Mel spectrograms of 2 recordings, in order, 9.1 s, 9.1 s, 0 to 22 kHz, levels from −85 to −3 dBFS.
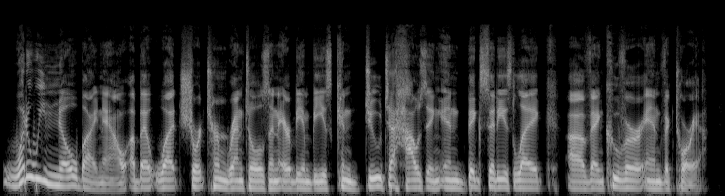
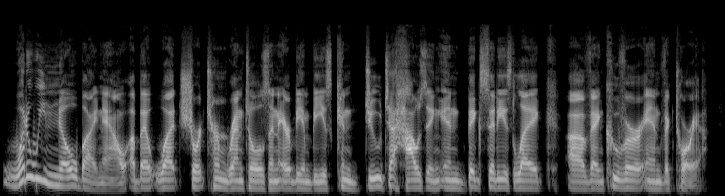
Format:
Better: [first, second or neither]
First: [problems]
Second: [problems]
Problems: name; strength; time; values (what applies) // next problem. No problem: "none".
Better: first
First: none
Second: thin; somewhat; fading below 700 Hz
